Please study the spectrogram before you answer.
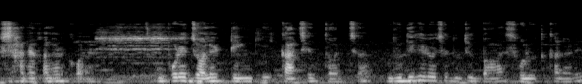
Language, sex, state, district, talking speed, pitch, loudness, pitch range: Bengali, male, West Bengal, Dakshin Dinajpur, 155 wpm, 145 Hz, -21 LUFS, 135-150 Hz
